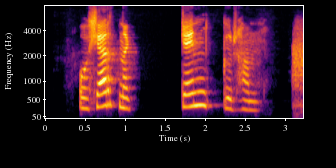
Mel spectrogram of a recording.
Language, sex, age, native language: Icelandic, female, 10, Icelandic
